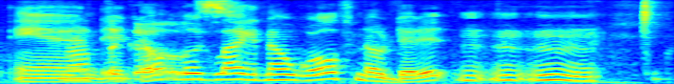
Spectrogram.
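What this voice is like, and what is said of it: Put-on Southern accent. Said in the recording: “I'm stuck on the southern accent now.”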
